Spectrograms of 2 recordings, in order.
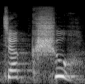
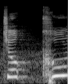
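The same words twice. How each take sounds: First: The word ends with a light breathy h. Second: The word ends without a breathy h sound. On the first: The speaker calls it right. "বিসর্গ জায়গায় অর্ধ হ" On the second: The speaker calls it wrong. "চক্ষু নয়"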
